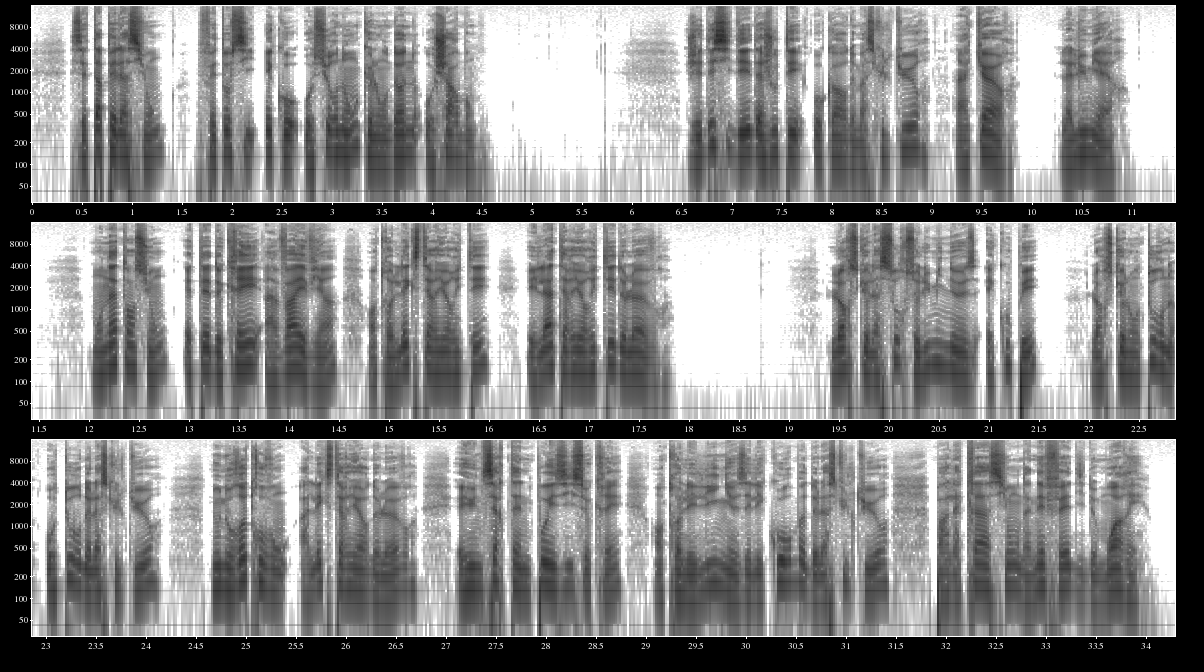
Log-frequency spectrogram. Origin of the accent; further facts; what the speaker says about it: Montceau-les-Mines, Bourgogne-Franche-Comté, France; qui ont façonné le paysage et l'environnement de ma ville natale, Montceau-les-Mines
